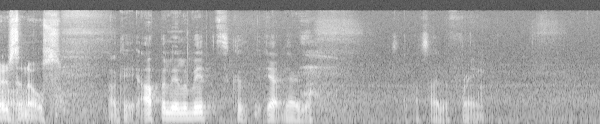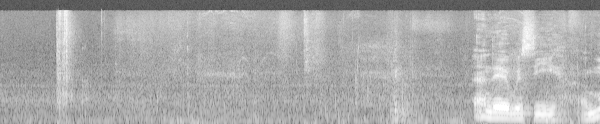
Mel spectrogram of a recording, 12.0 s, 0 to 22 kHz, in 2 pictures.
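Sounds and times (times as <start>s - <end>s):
camera shutter click: 6.6s - 6.8s.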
